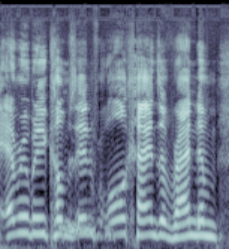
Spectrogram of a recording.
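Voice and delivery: usual speaking voice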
